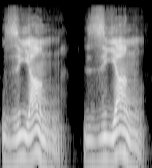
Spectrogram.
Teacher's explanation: Esta es una A nasalizada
